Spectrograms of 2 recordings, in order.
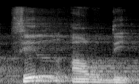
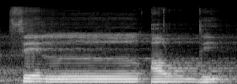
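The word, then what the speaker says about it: في الأرض: Di sini ada huruf lam berharokat sukun, maka ketika membaca huruf lam berharokat sukun tidak boleh dipantulkan dan tidak boleh didengungkan. Contoh dipantulkan fil ardi, tidak boleh. Contoh didengungkan fil ardi, juga tidak boleh. Di sini harus jelas fil ardi, seperti itu.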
